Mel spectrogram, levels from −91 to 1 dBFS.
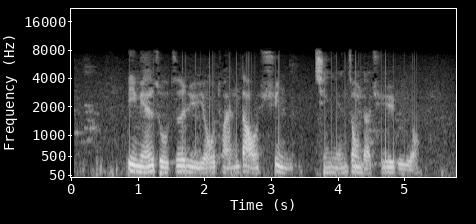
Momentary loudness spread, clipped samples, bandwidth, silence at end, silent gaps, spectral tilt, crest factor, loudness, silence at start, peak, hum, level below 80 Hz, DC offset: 18 LU; under 0.1%; 8.4 kHz; 0.2 s; none; -5 dB/octave; 18 dB; -18 LUFS; 0.05 s; -2 dBFS; none; -44 dBFS; under 0.1%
